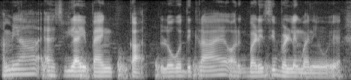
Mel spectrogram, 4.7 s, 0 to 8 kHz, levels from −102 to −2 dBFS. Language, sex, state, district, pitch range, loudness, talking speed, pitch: Hindi, male, Bihar, Jahanabad, 105-125 Hz, -22 LUFS, 220 wpm, 115 Hz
